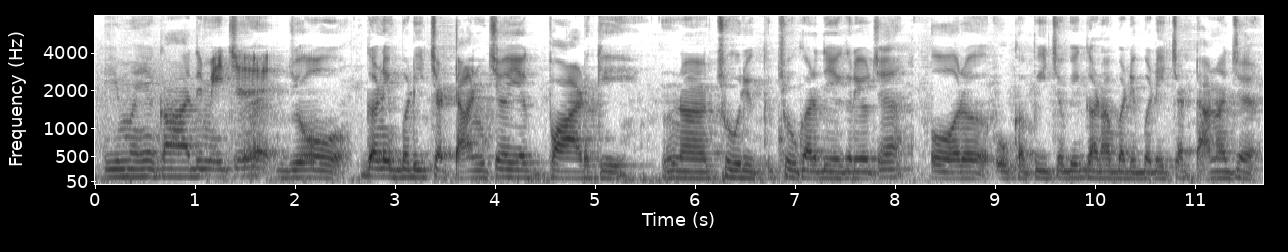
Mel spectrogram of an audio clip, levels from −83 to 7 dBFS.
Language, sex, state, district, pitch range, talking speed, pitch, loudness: Marwari, male, Rajasthan, Nagaur, 115-135 Hz, 130 wpm, 120 Hz, -18 LUFS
